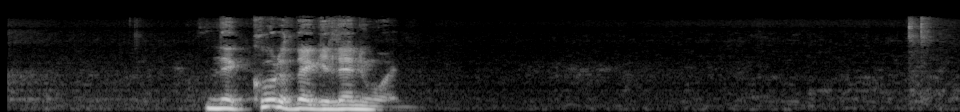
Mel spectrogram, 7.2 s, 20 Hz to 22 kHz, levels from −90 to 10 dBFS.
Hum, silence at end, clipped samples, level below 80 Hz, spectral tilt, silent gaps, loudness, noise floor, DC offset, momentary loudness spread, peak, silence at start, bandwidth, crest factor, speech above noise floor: none; 0.3 s; under 0.1%; -60 dBFS; -7 dB/octave; none; -14 LUFS; -68 dBFS; under 0.1%; 24 LU; -2 dBFS; 1.55 s; 12 kHz; 18 dB; 55 dB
